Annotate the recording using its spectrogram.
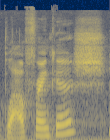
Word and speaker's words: Blaufränkisch: There's another one that I like called Blaufränkisch, which is a mouthful, but very, very good.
